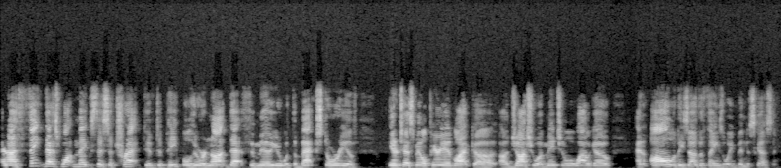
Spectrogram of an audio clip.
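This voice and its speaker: A man in his fifties, speaking as a guest expert in a podcast discussion with a measured, explanatory manner. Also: a little high, dull audio. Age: 50s.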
